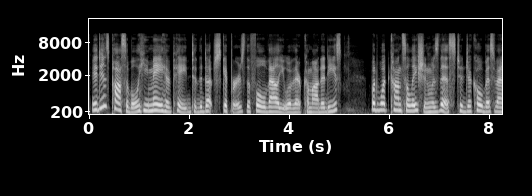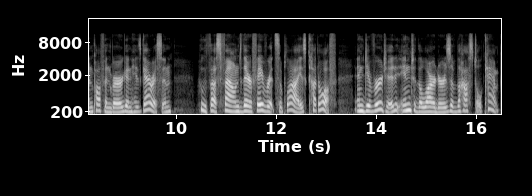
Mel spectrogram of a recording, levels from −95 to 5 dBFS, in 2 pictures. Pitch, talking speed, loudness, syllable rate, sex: 210 Hz, 165 wpm, -17 LUFS, 4.9 syllables/s, female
